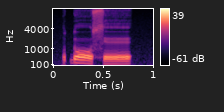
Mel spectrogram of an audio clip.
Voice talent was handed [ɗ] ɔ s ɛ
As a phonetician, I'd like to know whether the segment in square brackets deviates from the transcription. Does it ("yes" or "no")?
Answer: no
